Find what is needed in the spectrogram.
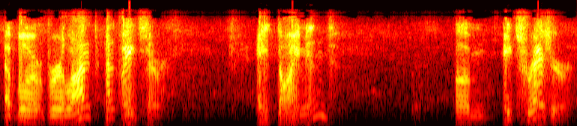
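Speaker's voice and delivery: loud, slow, emphatic pronouncement; quoting the Rebbe. Retold or imitated. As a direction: deliver it like a weighty blessing. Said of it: "the Rebbe said in French".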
